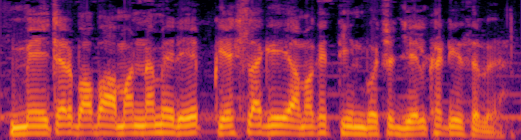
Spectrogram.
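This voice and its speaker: Fast, high-voiced blunt cartoon henchman, played by a man. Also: little pitch movement, highs cut off, faint music behind, natural voice. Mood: bitter storytelling. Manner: blunt, swearing, rural colloquial talk. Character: gruff foul-mouthed henchman, jilted and world-weary young man. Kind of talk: amateur comedy cartoon dub.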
